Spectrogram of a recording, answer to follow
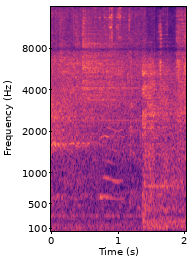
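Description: Start of a short-track speed skating race in an echoing arena: a tense pause at the ready, then the starter's signal goes off suddenly about one and a half seconds in, a loud burst with a held tone.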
